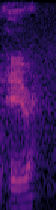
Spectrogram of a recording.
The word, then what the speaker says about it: Ayer: Ayer? – Yeah, Ayer.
